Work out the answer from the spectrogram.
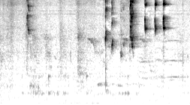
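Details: Albino and Euwing green opaline lovebirds kept as pets, heard in the morning: quiet opening with scattered faint notes, then a run of sharp high chirps about every two tenths of a second in the final two seconds.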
